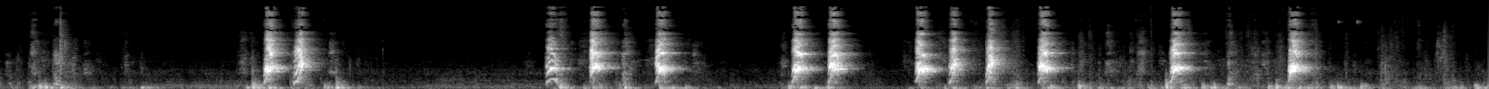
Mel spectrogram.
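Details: A Cavalier King Charles Spaniel gives sharp, high barks in pairs and triplets, inviting an older American Shorthair cat to play.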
